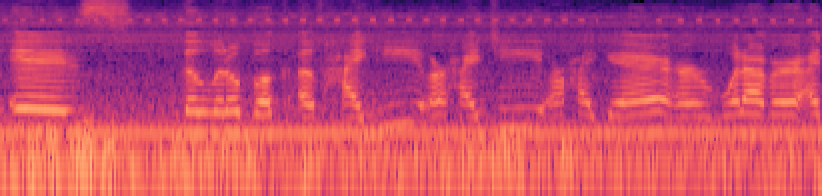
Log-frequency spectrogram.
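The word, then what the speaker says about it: hygge: It's pronounced Huga.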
